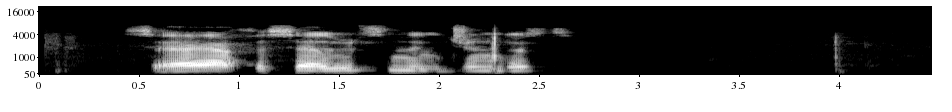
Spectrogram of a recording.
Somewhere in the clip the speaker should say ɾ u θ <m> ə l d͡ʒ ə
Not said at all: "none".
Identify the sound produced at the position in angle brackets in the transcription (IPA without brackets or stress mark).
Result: n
